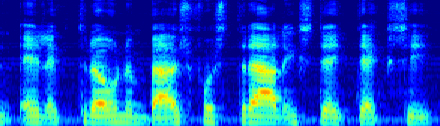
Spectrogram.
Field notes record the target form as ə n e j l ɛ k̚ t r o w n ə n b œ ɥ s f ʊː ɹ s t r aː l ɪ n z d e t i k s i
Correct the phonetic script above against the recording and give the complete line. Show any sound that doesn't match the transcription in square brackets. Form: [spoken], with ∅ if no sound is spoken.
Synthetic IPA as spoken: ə n e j l ɛ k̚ t r o w n ə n b œ ɥ s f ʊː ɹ s t r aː l ɪ [ŋ] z d e t [ɛ] k s i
